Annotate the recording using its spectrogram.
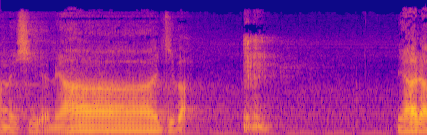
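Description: A man's voice: a few quick syllables, then one long drawn-out syllable held at a steady pitch for about a second before it falls away. A short breathy hiss follows about two and a half seconds in, then a pause.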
